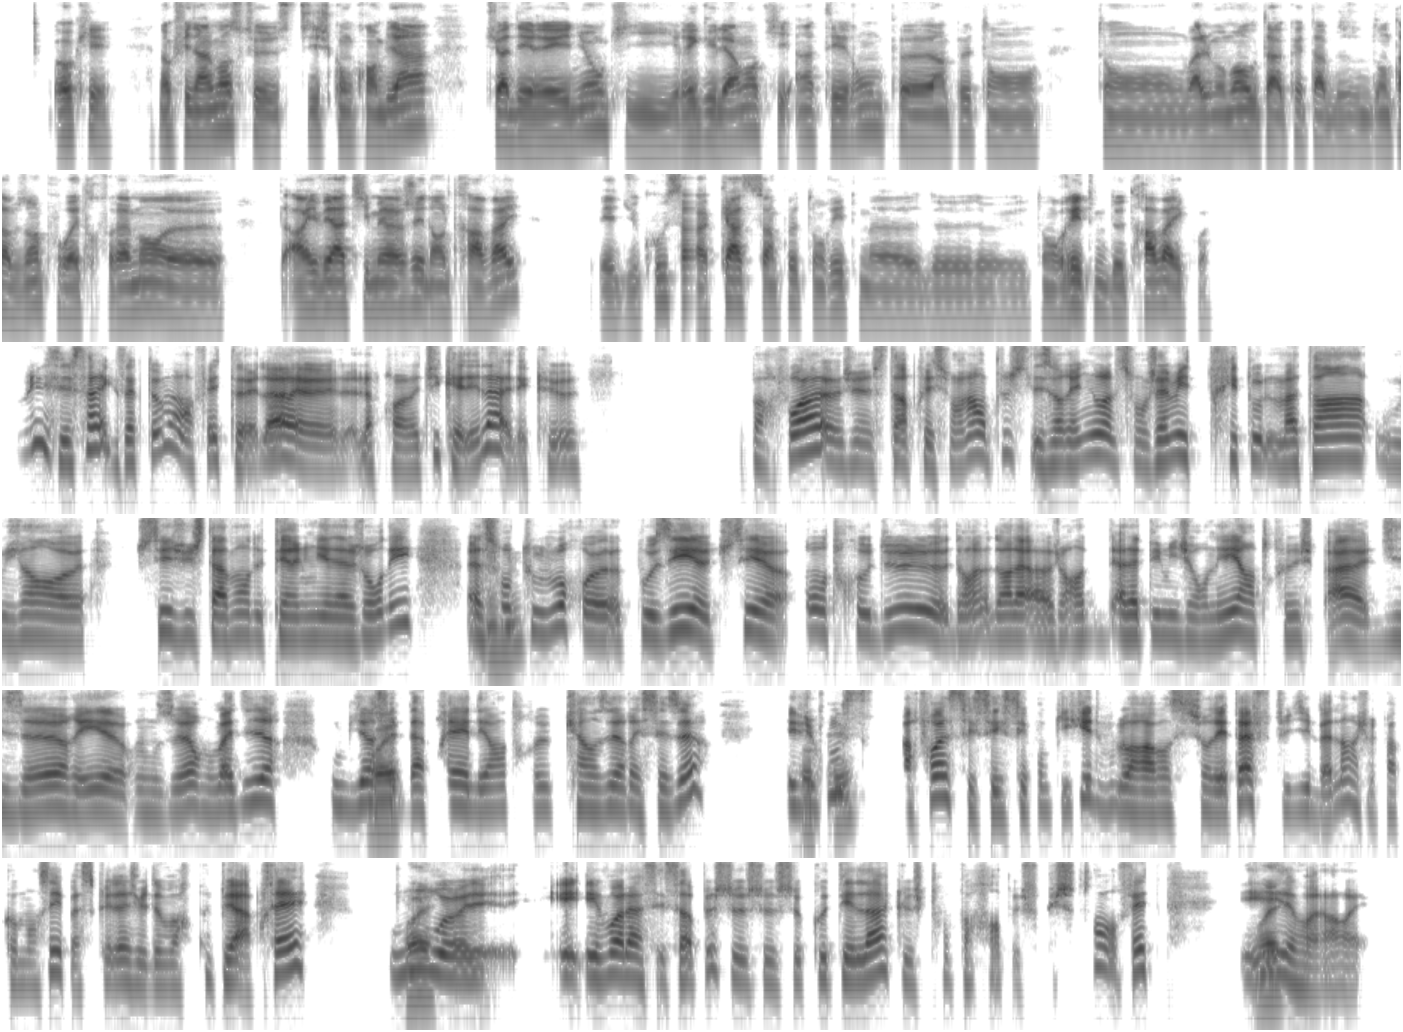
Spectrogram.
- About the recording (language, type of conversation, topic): French, advice, Comment gérer des journées remplies de réunions qui empêchent tout travail concentré ?
- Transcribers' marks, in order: none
